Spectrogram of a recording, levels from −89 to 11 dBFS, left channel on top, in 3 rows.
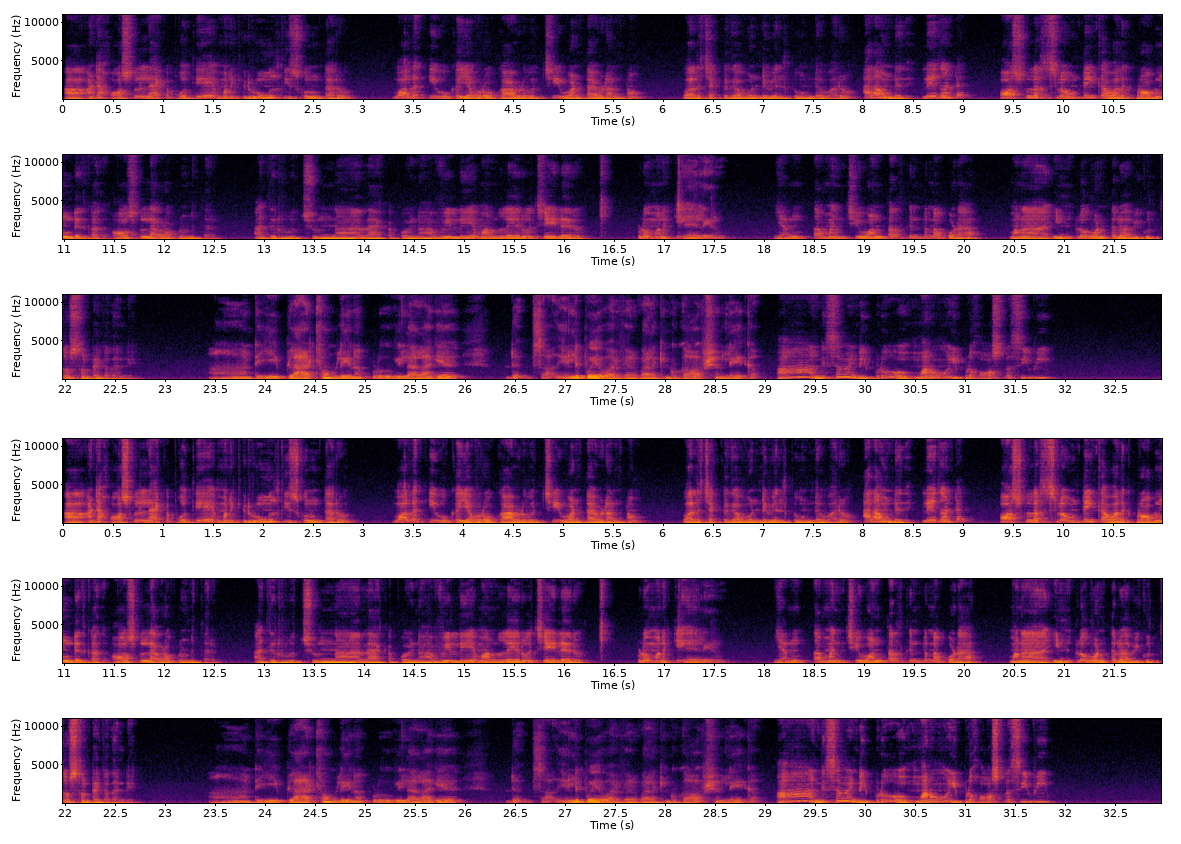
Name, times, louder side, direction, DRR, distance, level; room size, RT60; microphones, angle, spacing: voice 1, 0.0-2.9 3.3-5.8 6.2-9.0 9.4-12.5 12.9-16.2 16.7-17.3 18.1-20.1 20.4-22.7 29.1-31.8, right 1 dB, 30° right, 0.9 m, -23 dB
voice 2, 17.2-17.6 23.4-28.9, left 1 dB, 25° left, 0.7 m, -23 dB
7.7 x 5.6 x 4.4 m
head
